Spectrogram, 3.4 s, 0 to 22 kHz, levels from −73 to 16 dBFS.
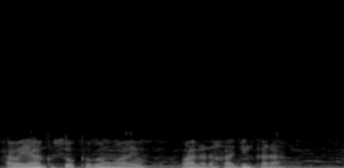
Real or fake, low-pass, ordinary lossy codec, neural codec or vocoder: real; 7.2 kHz; AAC, 16 kbps; none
